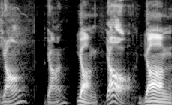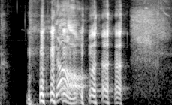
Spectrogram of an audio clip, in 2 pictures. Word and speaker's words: yang: It's yang is how you pronounce it.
